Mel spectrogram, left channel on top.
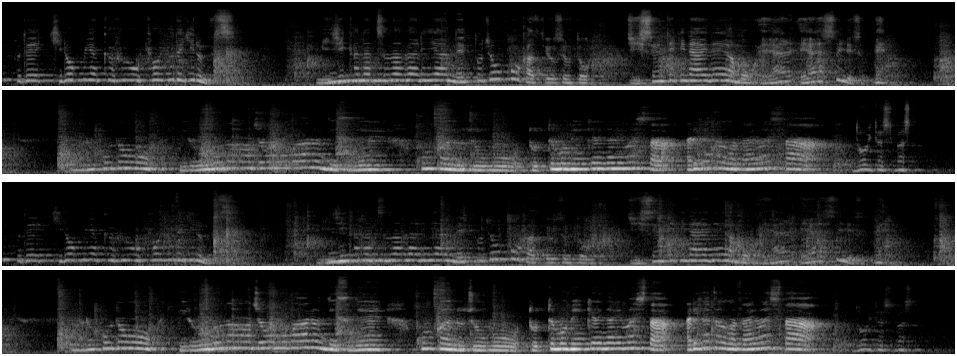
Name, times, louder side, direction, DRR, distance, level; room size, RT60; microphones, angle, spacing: voice 1, 0.0-2.3 3.1-5.9 6.3-8.9 18.0-18.6, left 3 dB, 50° left, 10 dB, 0.4 m, -33 dB
sound 1, 1.3-17.9, equal, 30° right, 1.8 m, -43 dB
voice 2, 3.2-3.9 10.2-17.7, right 2 dB, 55° right, 10 dB, 0.4 m, -23 dB
9.3 x 4.3 x 2.8 m, 0.97 s
head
